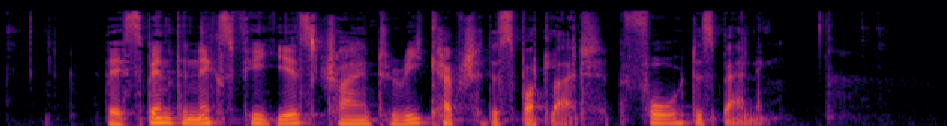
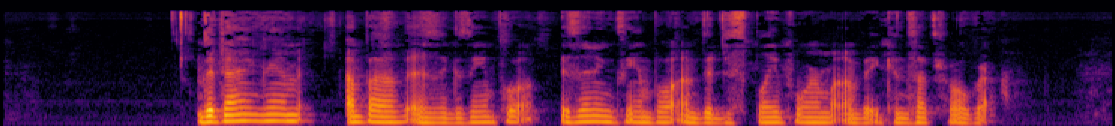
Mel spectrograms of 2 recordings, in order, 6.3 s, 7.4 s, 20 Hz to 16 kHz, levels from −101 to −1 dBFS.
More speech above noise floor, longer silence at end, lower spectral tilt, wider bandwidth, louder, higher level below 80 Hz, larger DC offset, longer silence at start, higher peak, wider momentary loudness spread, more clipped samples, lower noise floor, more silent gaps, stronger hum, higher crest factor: second, 47 dB vs 51 dB; first, 1.2 s vs 0.7 s; second, -5.5 dB/octave vs -7 dB/octave; about the same, 11.5 kHz vs 11.5 kHz; second, -38 LUFS vs -27 LUFS; about the same, -64 dBFS vs -66 dBFS; neither; second, 0.7 s vs 1.2 s; second, -14 dBFS vs -4 dBFS; about the same, 11 LU vs 9 LU; neither; first, -85 dBFS vs -77 dBFS; neither; neither; about the same, 24 dB vs 24 dB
